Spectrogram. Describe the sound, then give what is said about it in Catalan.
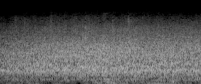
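A large stadium crowd at an Espanyol football match applauds player Ramon steadily, a dense, continuous wash of clapping that holds at an even, fairly loud level for the full two seconds, with no one speaking over it. “Avui Ramon pot fer el que vulgui que l'aplaudiran.”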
